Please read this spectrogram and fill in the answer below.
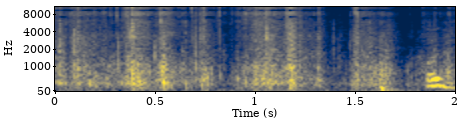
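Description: Plastic packaging crinkling and rustling as a grey poly mailer bag is pulled open by hand and a dress in a clear plastic bag is drawn out of it.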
